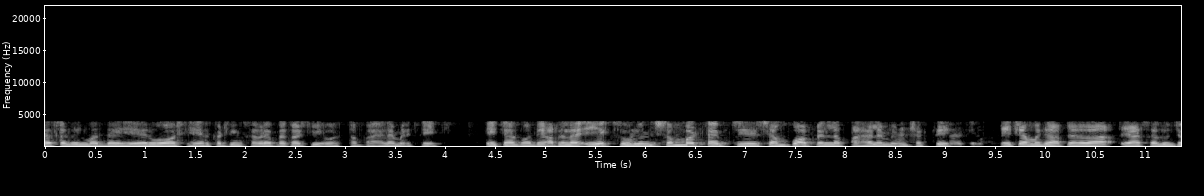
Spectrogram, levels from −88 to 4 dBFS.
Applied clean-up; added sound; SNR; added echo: neural mask model DeepFilterNet 3.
